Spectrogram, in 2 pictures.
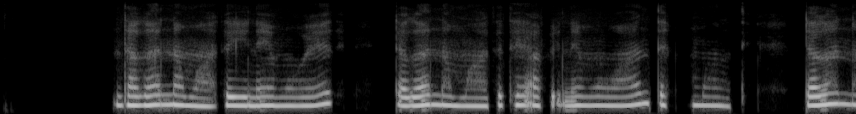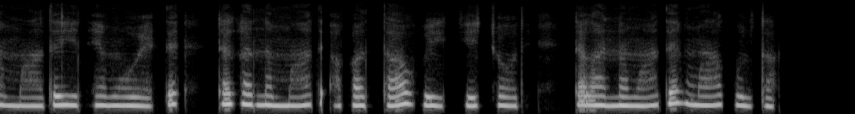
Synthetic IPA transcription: d̪ɐɡɐnːɐmaːt̪ɛjɪneːmɔweːt̪ɛ̥ | d̪̥ɐɡɐnːɐmaːt̪ɛt̪eːʔɐfɪnemɔwaːnt̪ɛ | maːt̪ɪ̥ | d̪̥ɐɡɐnːɐmaːt̪ɛjɪneːmɔweːt̪ɛ | d̪̥ɐɡɐnːɐmːaːt̪ɛʔɐfɐnt̪aːwiːkːit͡ʃːoːt̪ɪ̥ | d̪̥ɐɡɐnːɐmaːt̪ɛmaːkʊlt̪ɐ

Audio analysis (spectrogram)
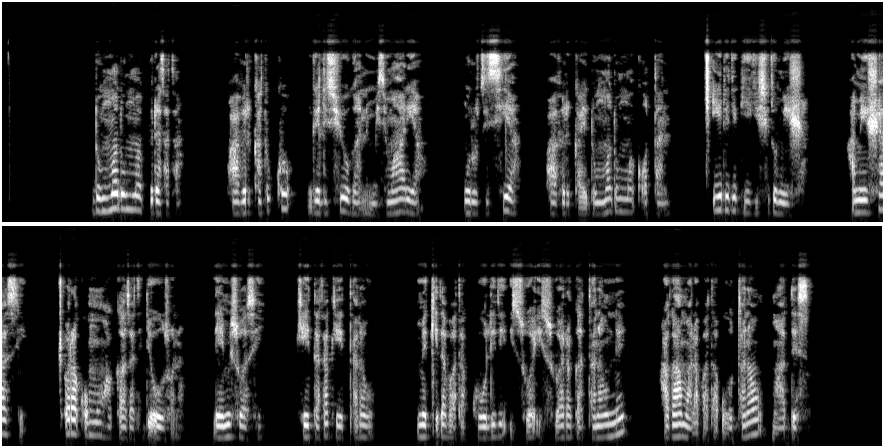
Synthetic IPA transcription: d̪ʊmːɐd̪ʊmːɐbɪɾɐt̪ɐt̪ɐ | pʰaːfɪɾkːɐt̪ʊkʰːɔ | ɡɛlɪsɪjo̞ːɡanmɪsɪmaːɾɪja | mʊɾʊt̪ɪsːɪja | paːfɪɾkʰːɐ̰jd̪ʊmːɐd̪ʊmːɐkʼɔ̰t̪ʰːɐn | t͡ʃʼiːɾɪd̪ɪɡiːɡɪsːɪd̪ɔmiːʃːɐ̥ | hɐ̰miːʃːaːsːɪ | t͡ʃʼɔɾɐkʼɔmːɔhɐɡːaːzɐt̪ʰɪd̪ɛ̰ʔo̞ːsɔ̰nɐ | le̞ːmɪsʊwasɪ | kʰe̞ːt̪ːɐt̪ɐkʰe̞ːt̪ʼːɐ̰nɐw | mɛkʼːɪd̪ɐbɐ̰t̪ɐkʰo̞ːlːɪd̪ɪ̰ʔɪsːʊwa̰ʔɪsːʊwaɾɐɡɐt̪ʰːɐnɐwnːɛ | hɐɡaːmɐlʔɐ̰bɐ̰t̪ʰɐ̰ʔoːt̪ːɐnɐwmaːd̪ːɛs

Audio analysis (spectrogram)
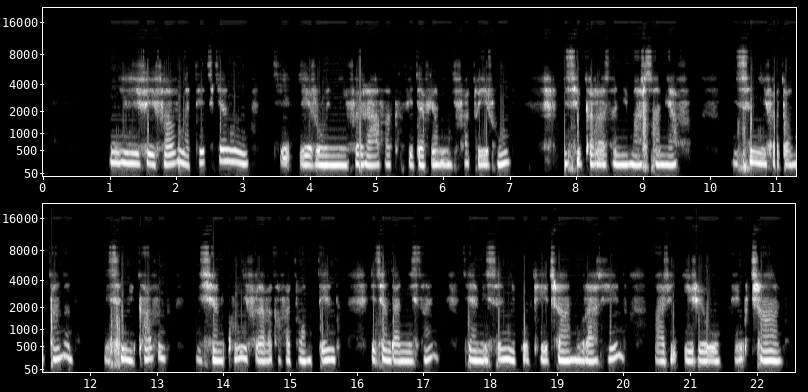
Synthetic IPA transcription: niv̥ev̥avinat̪et͡si̥kʲanu | t͡sieɾunifiɾavakə̥v̥it̪aveaminifat̪oeɾuni̥ | misikaɾazanimaɾisamiafə̥ | misinifa̰t̪oamit̪ananə̥ | misinikʰavinə̥ | misianikʰunifiɾavakəfat̪oamit̪end̪ə̥et͡sand̪anizani̥d̪̥eəmisanibokʰeʈ͡ʂənuɾaɾinə̥ | aɾḭiɾeweŋɡʲu̥ʈ͡ʂanə̥

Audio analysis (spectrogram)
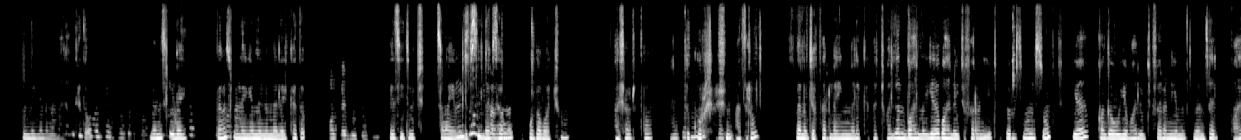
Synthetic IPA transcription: mmmslulajːɛmːɨnːɨmːələkʰːət̪ʰəw | bəmɨsluaj | b̥əmɨslulajːɛmːɨnːɨmːələkʰːət̪ʰəw | bəse̞t̪ʰo̞t͡ʃː | səmajawilɨβsilːaɡsəw | wɔɡəβat͡ʃːɛn | ʔaʃaɾt̪ʼəw | t̪ʼɨɡuɾʃaʃɪnat̪ɾəw | b̥əmət͡ʃʼɛfːəɾlajɛnːɨmːələkʰːə̥t̪ʰat͡ʃːɛhalːənjɛbahlawit͡ʃʼɪfəɾənjɛt͡ʃʼɛfəɾusiho̞nɨsːu | jɛʔaɡəβujɛβahlawit͡ʃʼɪ̥fəɾənjɛmːɨlkʼiməmsəl | b̥ah

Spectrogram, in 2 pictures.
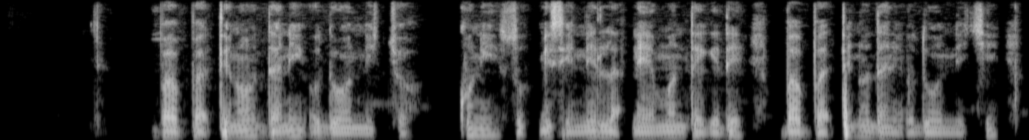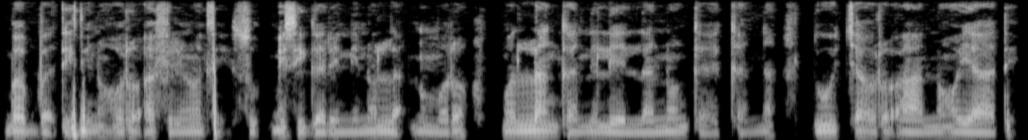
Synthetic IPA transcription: bɐbːɐt̪ʼːɪnɔd̪ɐnɪʔɔd̪uːnːɪt͡ʃːɔ | kʊnɪsʊʔmɪsɪnːɪlɐʔneːmːɔnt̪ɛɡɛd̪ɛbɐbːɐt̪ʼːɪnɔd̪ɐnɪɔd̪uːnːɪt͡ʃːɪbɐbːɐt̪ʼːɪt̪ɪnɔɦɔɾɔʔɐfɪɾɪnɔt̪ɛ̥sʊʔmɪsɪɡɐɾɪnːɪnɔlɐ̰ʔnʊmɔɾɔmɔlːɐŋkɐnːɪle̞ːlːɐnːɔŋkɐɛkːɐnːɐd̪̥uːt͡ʃːɐhɔɾɔ̰ʔaːnːɔhɔjaːt̪ɛ̥

